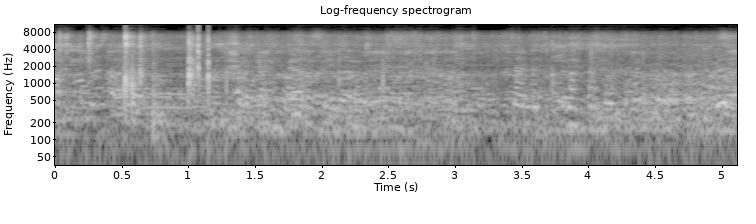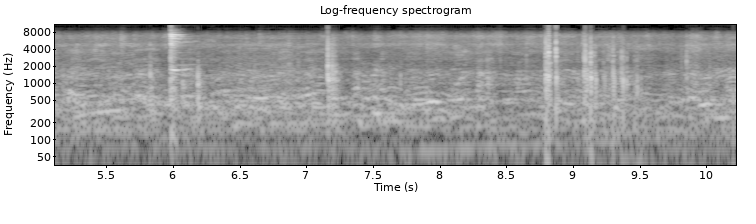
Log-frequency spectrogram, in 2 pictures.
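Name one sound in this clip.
A crowd of young men and women chatters nearby in a room.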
